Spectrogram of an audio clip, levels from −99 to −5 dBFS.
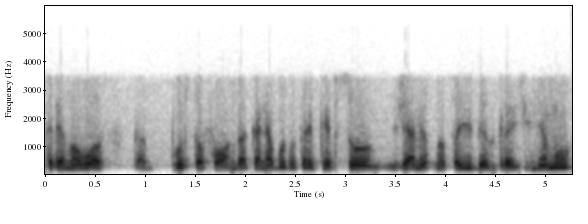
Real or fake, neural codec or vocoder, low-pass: real; none; 5.4 kHz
